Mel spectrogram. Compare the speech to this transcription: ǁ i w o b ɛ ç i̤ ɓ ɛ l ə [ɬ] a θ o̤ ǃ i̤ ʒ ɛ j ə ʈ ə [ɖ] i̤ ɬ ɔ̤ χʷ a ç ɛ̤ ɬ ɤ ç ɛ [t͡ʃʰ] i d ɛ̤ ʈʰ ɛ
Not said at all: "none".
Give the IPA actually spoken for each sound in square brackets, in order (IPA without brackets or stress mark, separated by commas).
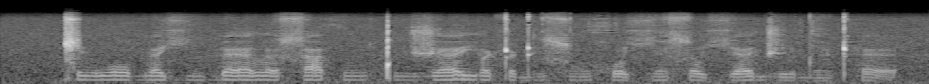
ɬ, ɖ, d͡ʒ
